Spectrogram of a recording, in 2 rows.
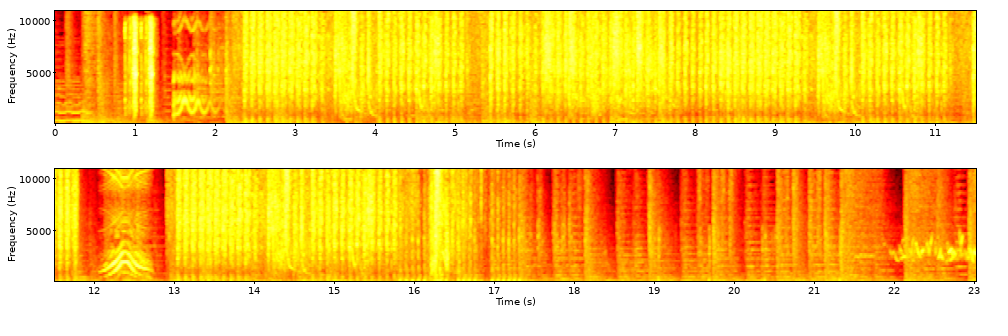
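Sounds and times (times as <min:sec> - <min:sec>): background music: 0:00.0 - 0:23.0
rapid gunfire: 0:02.0 - 0:11.8, 0:12.9 - 0:17.4.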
